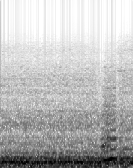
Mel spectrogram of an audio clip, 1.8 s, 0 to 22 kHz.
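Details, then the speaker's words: Nissan 370Z with a newly installed supercharger kit, on a pull: a strong, even pull with a steady deep drone and no knock, slip or belt squeal. Normal supercharged engine under boost. "damn that sounds good that sounds so good right after the pools no issues finally working right"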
